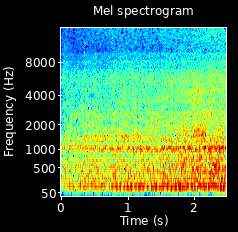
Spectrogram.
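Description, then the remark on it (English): A car engine idles next to a parked car at a drive-thru, with a steady, low rumbling hum that holds constant for the whole stretch, with no voices over it. “There's a car next to me.”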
